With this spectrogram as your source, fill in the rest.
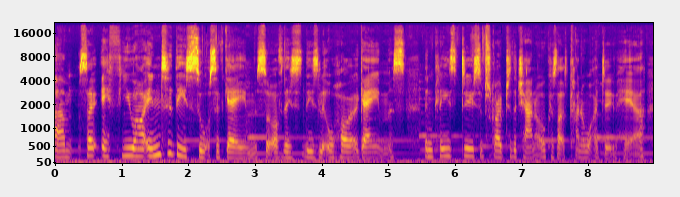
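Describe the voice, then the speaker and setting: A woman with a British accent talks with hardly any pauses. Her voice carries audible room echo, and music plays in the background. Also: moderate pace. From Britain. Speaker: gaming youtuber. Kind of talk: casual chat.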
